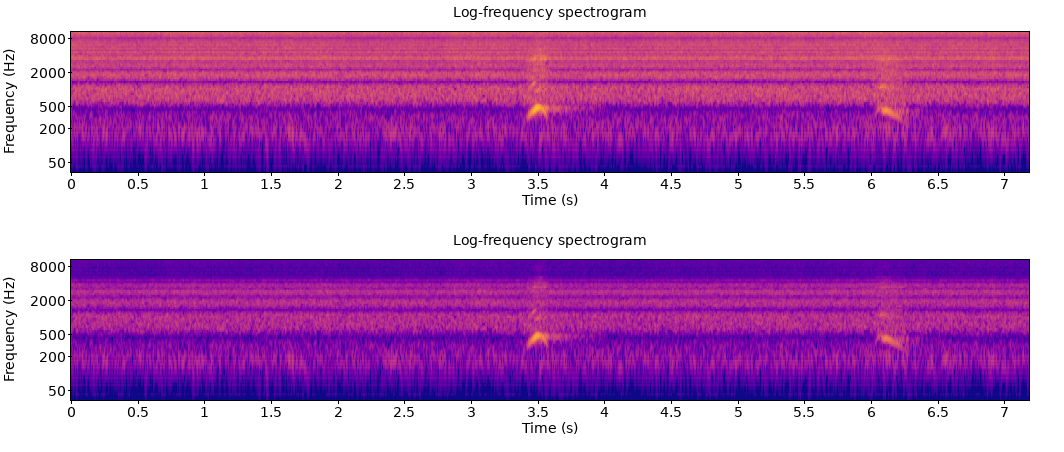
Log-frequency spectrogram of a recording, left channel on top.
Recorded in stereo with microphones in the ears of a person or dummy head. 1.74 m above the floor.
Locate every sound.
0.0 s running water: 80° left
3.4 s a gasp: 80° left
